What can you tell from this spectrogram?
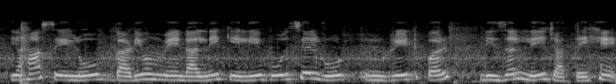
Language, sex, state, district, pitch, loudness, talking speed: Hindi, female, Bihar, Samastipur, 220 Hz, -21 LUFS, 165 wpm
